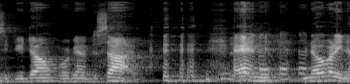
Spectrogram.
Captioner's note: laughs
